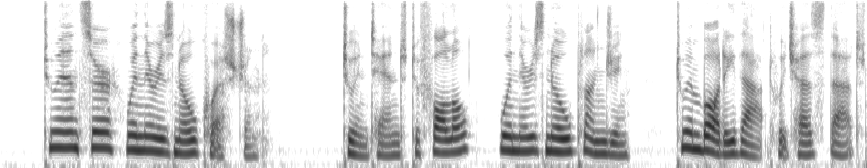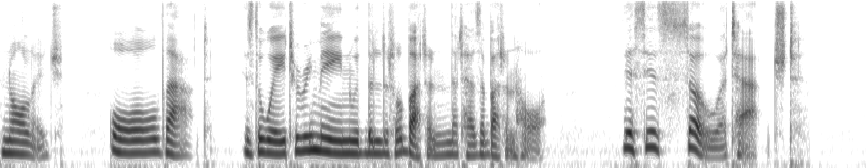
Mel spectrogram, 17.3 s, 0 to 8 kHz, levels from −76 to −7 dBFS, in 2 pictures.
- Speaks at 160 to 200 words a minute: No, average, 150 wpm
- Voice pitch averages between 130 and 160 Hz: No, medium, 185 Hz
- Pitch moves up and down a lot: No, average, 4.2 semitones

